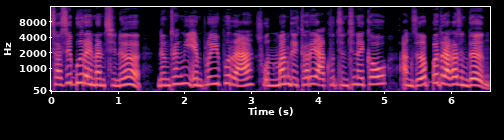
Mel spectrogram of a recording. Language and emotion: Bodo, angry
